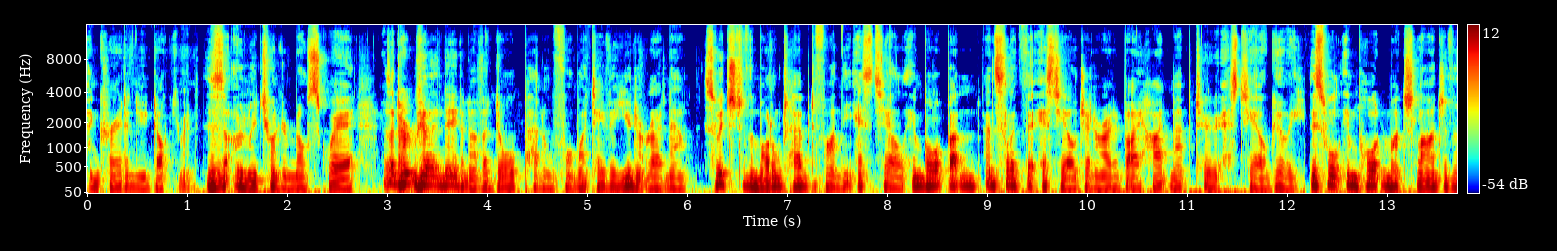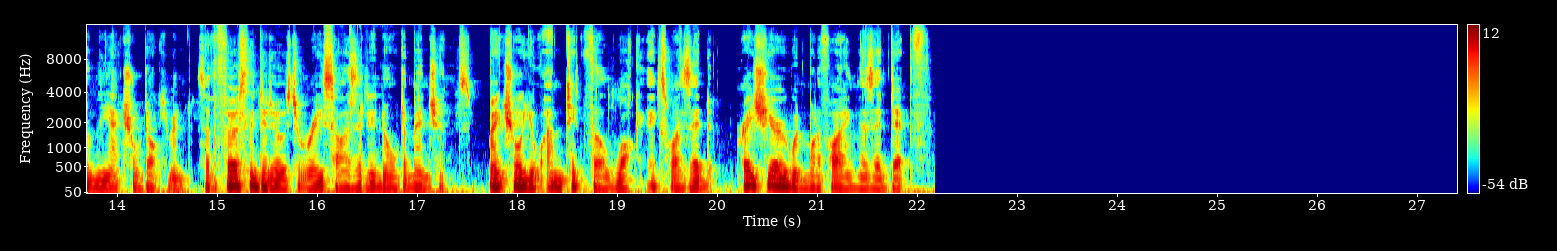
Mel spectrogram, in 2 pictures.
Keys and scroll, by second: 13.6-14.7 typing, 20.0-20.4 typing, 25.5 typing.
